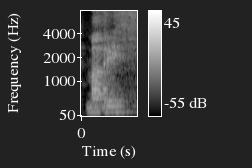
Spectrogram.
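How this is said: The final d sounds like a th sound. "¿Cómo sería en Madrid?"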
